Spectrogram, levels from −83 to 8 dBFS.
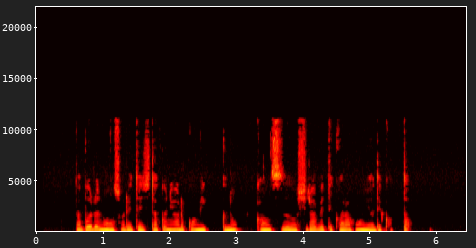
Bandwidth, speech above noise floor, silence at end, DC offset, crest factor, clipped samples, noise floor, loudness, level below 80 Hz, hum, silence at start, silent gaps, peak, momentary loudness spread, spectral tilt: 11.5 kHz; 42 dB; 0.85 s; under 0.1%; 16 dB; under 0.1%; -72 dBFS; -31 LUFS; -80 dBFS; none; 0.6 s; none; -16 dBFS; 11 LU; -5 dB/octave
